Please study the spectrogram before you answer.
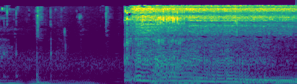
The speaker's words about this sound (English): I've never heard a cigarette make a fart noise in my life. You're not fucking smoking right then.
